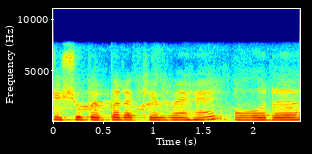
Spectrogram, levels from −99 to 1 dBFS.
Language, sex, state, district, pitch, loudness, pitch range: Hindi, female, Chhattisgarh, Bilaspur, 220 Hz, -13 LUFS, 215-230 Hz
